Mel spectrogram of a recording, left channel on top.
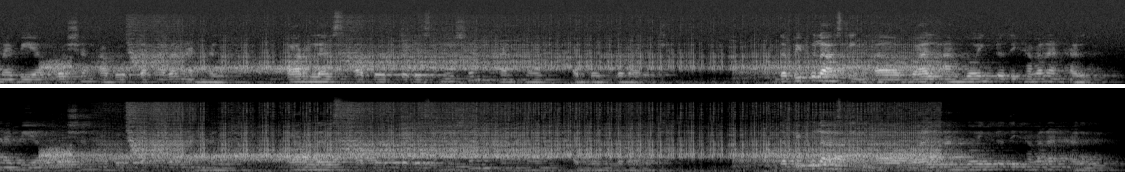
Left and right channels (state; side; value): noise; left; hiss, 14 dB below the sound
